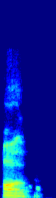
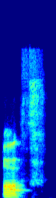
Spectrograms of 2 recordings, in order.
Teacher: no se pronuncia con letra F, ¿verdad? Sino que se pronuncia como con una letra V. Entonces tenemos que decirla como of, no es off.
